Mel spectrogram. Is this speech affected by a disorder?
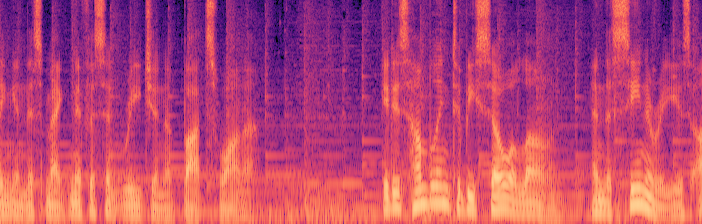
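No.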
